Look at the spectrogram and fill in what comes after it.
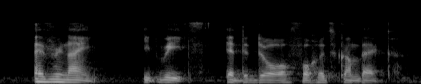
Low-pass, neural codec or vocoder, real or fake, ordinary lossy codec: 7.2 kHz; codec, 16 kHz, 4 kbps, X-Codec, HuBERT features, trained on general audio; fake; Opus, 32 kbps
